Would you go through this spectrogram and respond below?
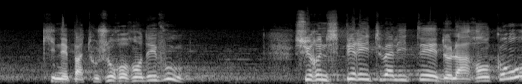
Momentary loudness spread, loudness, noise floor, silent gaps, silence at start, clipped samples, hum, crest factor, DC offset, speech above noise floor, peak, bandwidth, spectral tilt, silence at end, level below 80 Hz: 18 LU; -15 LUFS; -36 dBFS; none; 0 s; under 0.1%; none; 12 dB; under 0.1%; 22 dB; -2 dBFS; 13 kHz; -5 dB/octave; 0 s; -52 dBFS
